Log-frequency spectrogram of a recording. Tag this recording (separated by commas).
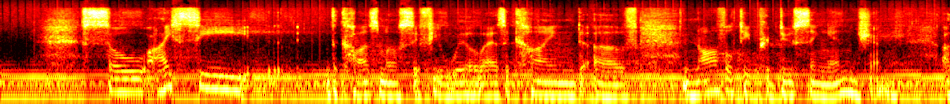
Music, Speech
